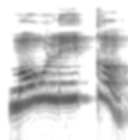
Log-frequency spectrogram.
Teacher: ઉ જે છે એનો વ સંભળાય છે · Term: વનું ઉચ્ચારણ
